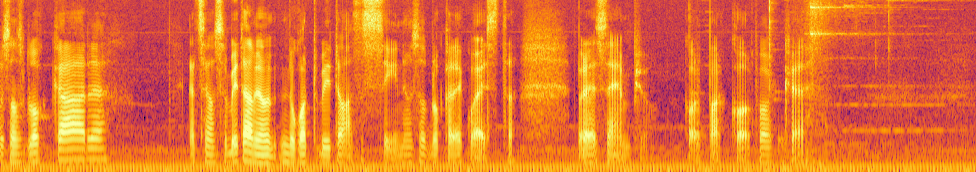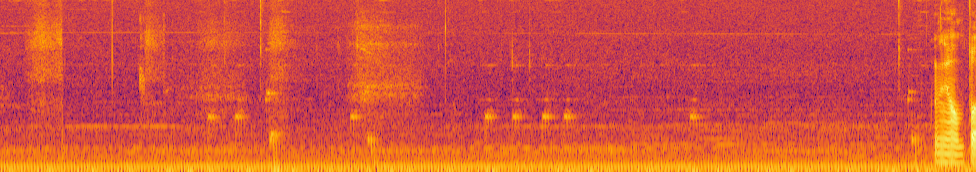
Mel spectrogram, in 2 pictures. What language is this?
Italian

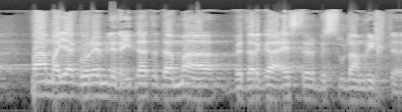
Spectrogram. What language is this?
Hebrew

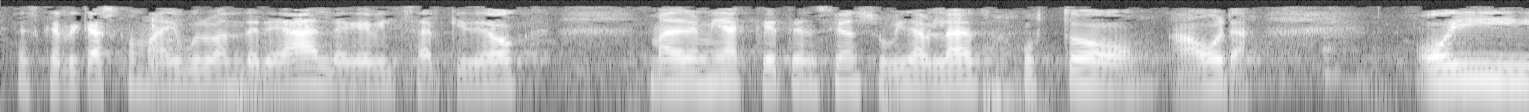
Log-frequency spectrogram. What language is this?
Basque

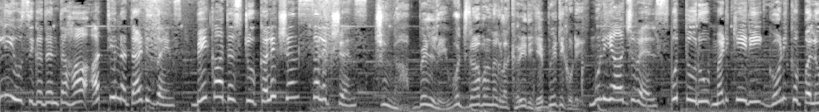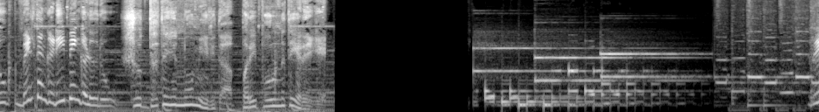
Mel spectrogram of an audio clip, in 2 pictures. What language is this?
Kannada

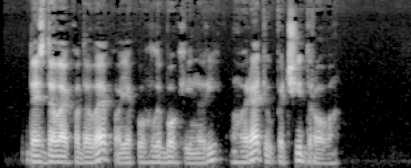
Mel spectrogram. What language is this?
Ukrainian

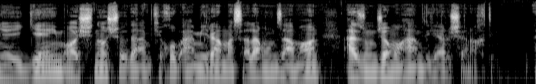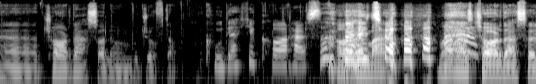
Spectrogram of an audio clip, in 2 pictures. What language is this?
Persian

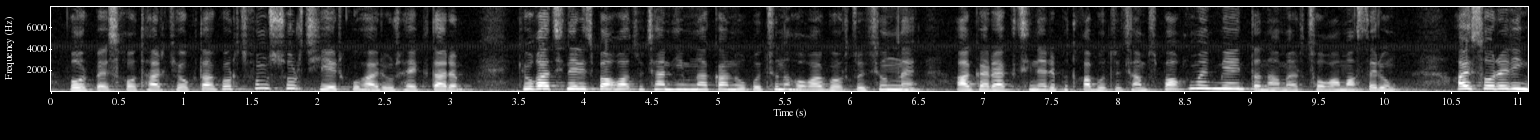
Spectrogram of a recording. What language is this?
Romanian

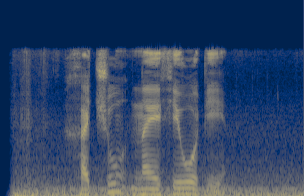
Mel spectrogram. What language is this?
Russian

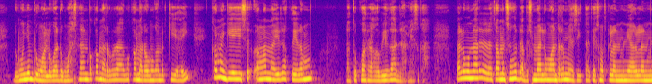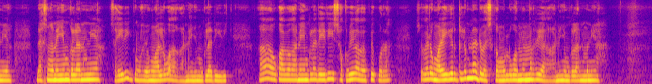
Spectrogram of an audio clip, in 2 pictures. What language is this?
Mali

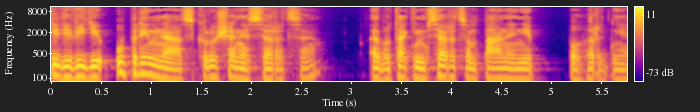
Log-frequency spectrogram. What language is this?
Slovak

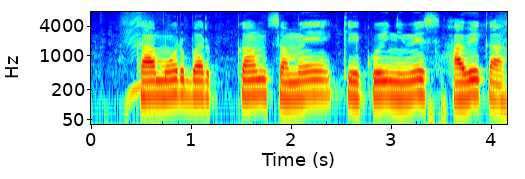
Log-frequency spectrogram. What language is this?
Chhattisgarhi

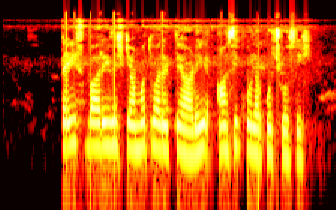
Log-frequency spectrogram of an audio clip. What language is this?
Pahari-Potwari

